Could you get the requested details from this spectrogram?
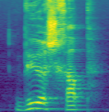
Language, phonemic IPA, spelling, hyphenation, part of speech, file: Dutch, /ˈbyːr.sxɑp/, buurschap, buur‧schap, noun, Nl-buurschap.ogg
- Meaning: 1. the condition of being neighbours 2. alternative form of buurtschap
